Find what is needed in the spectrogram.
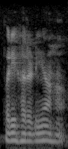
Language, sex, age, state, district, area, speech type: Sanskrit, male, 30-45, West Bengal, Murshidabad, urban, spontaneous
